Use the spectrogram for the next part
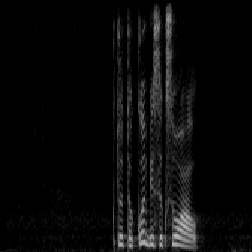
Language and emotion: Russian, angry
